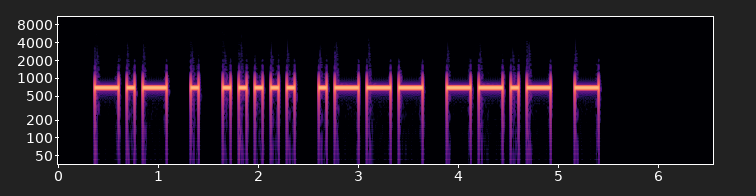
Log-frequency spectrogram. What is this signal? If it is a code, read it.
Morse code, heard as a keyed tone, about 15 wpm, 700 Hz. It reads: KE5JQT
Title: USA Call Signs - 4x Character Spacing - 15wpm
